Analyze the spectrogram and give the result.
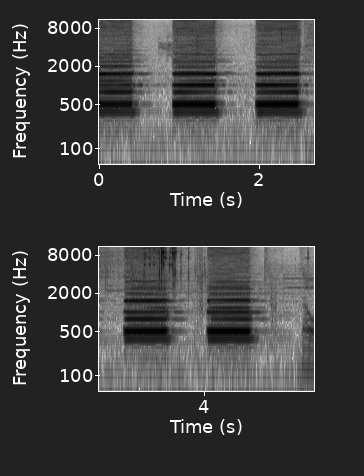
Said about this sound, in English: that will fire off the factory alarm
